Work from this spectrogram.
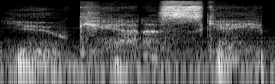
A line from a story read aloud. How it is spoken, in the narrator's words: the voice hissed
